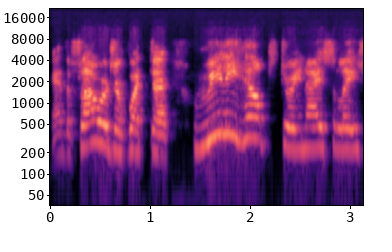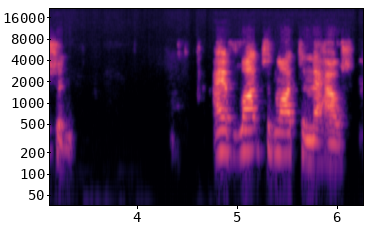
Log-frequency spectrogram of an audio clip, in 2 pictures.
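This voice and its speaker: A woman's voice: mid-range voice, lively intonation, moderate pace, a bit bright, lo-fi sound. A cheerful woman on a video call greeting friends with bubbly enthusiasm. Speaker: community member.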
